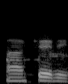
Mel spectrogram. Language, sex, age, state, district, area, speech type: Tamil, female, 30-45, Tamil Nadu, Thoothukudi, urban, conversation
